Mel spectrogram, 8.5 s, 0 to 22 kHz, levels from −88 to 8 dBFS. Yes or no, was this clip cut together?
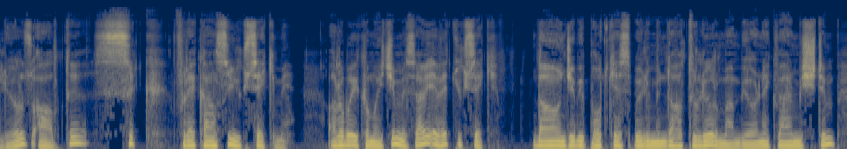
no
